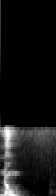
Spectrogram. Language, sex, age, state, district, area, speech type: Marathi, male, 45-60, Maharashtra, Raigad, urban, read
